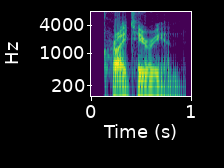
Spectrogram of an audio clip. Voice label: "criterion", American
